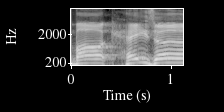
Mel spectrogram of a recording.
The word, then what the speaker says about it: Barkhuizen: Please welcome to the podcast to be interviewed by our droid, Tom Barkhuizen.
